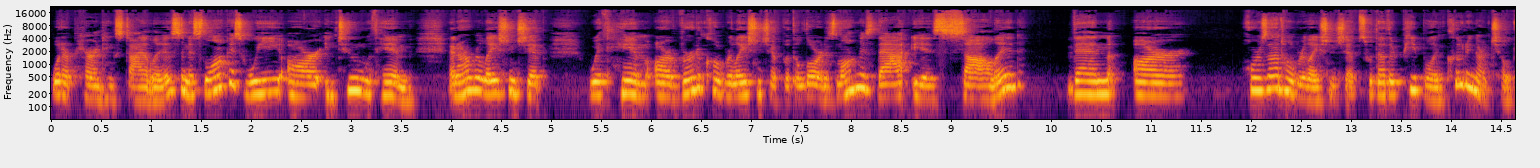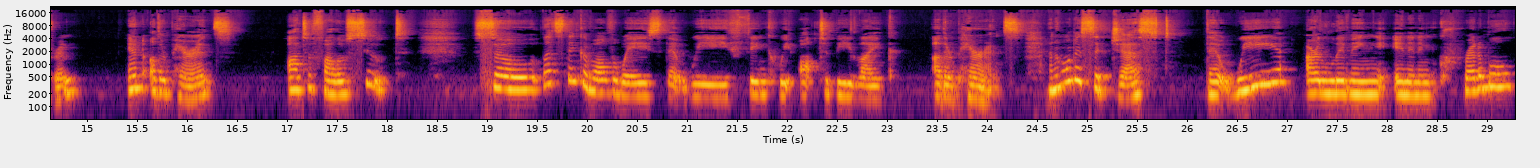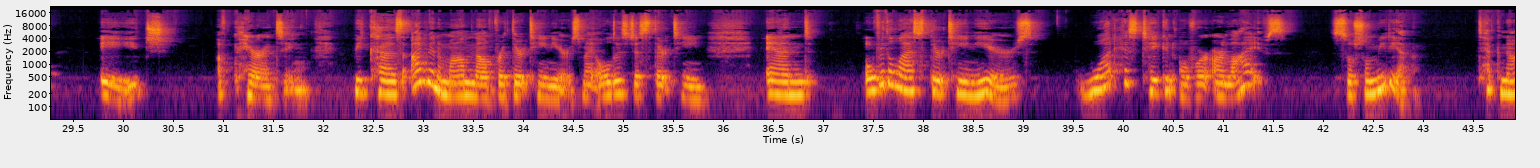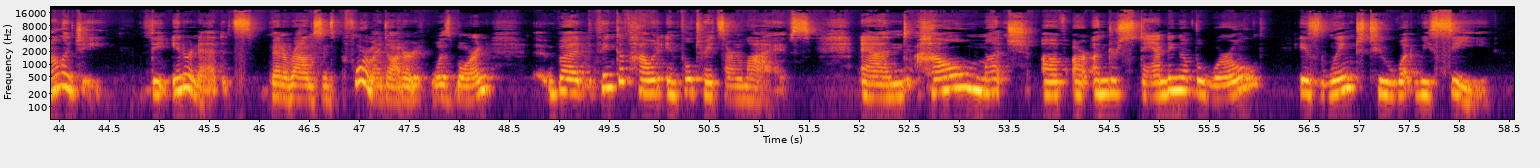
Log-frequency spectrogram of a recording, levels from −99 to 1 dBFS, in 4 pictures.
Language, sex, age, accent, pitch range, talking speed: English, female, 30-49, American, 180-245 Hz, 145 wpm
